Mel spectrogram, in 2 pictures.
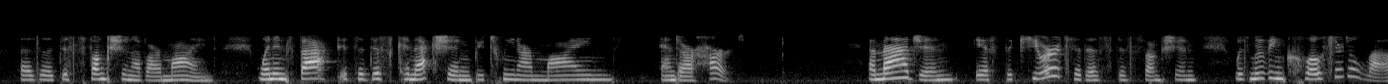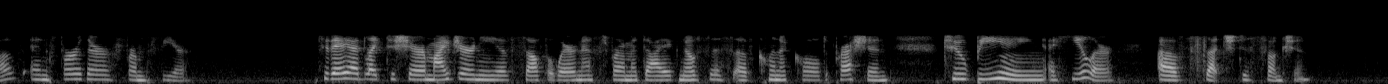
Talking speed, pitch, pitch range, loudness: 125 wpm, 215 Hz, 205-245 Hz, -27 LUFS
